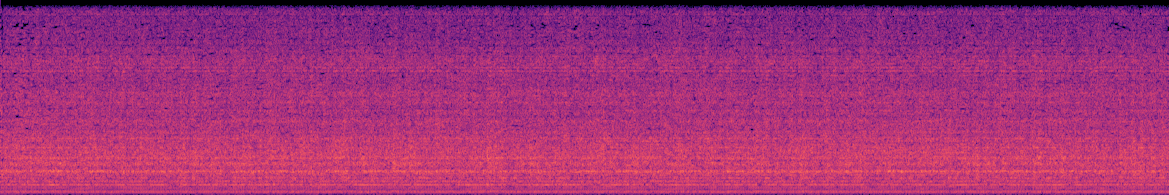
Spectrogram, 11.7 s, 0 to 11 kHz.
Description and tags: washing machine wash3 cycle4
During the wash cycle.
industrial, water, cycle, washing, wash, machine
